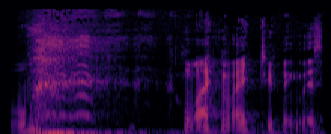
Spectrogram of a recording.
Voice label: laughing saying why am i doing this

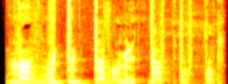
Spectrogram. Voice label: muttering

